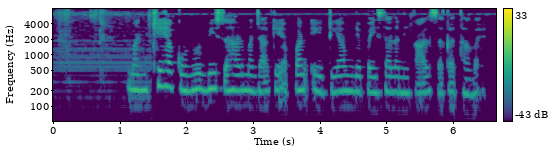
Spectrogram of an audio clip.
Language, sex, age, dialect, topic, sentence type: Chhattisgarhi, female, 18-24, Western/Budati/Khatahi, banking, statement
